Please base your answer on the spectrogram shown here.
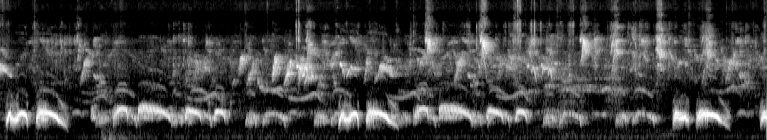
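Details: Spotted dove kept as a decoy bird, cooing continuously in rhythmic phrases. Loud accented notes recur every few seconds between softer hooting coos. Busy chirping of other small birds fills the background.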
